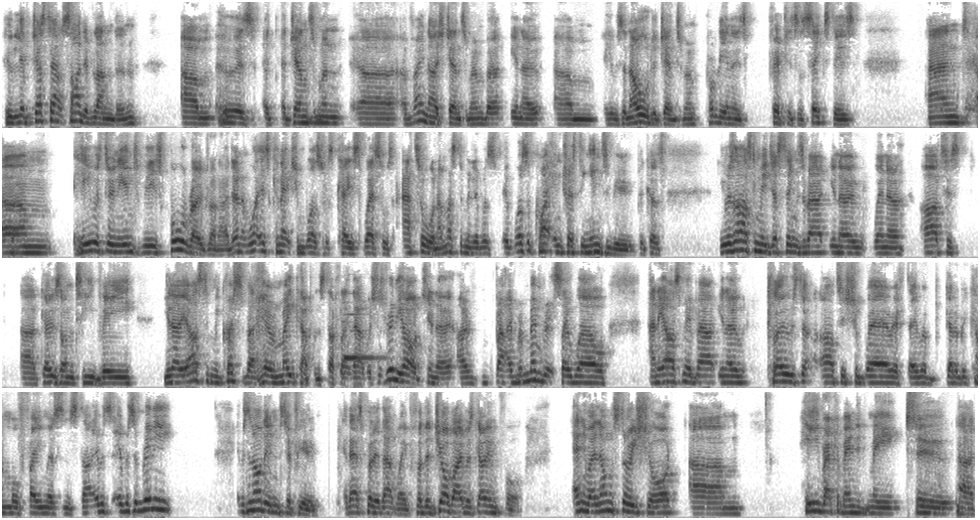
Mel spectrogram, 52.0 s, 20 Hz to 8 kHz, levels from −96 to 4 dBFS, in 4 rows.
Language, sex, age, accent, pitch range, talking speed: English, male, 50-69, British, 135-170 Hz, 190 wpm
